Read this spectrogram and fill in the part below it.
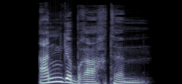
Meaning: strong dative masculine/neuter singular of angebracht
- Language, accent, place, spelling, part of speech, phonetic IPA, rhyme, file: German, Germany, Berlin, angebrachtem, adjective, [ˈanɡəˌbʁaxtəm], -anɡəbʁaxtəm, De-angebrachtem.ogg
